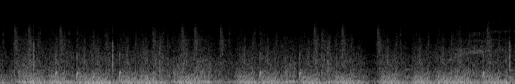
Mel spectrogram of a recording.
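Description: Cartoon plants shoot peas with quick, repeated popping sounds.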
